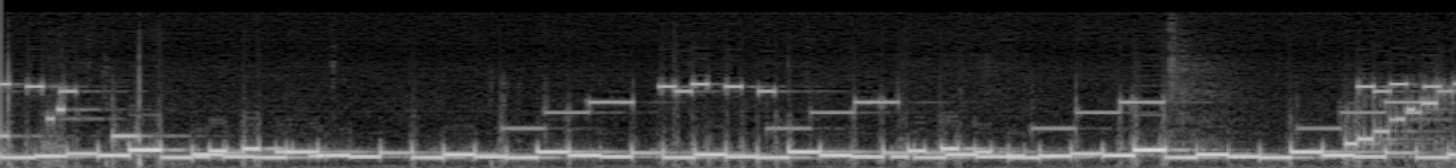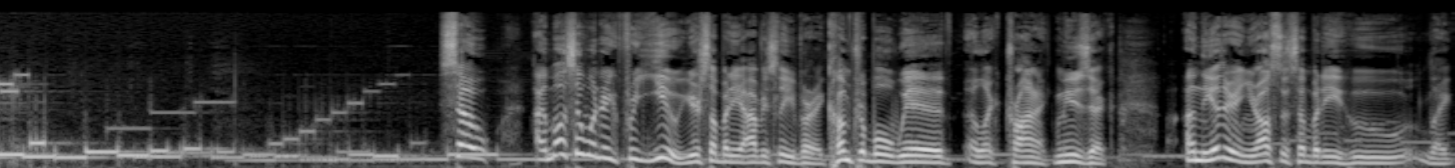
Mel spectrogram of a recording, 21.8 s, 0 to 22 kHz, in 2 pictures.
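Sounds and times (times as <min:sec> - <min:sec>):
many cell phone ringtones playing at once: 0:00.0 - 0:15.0
speech: 0:15.0 - 0:21.8.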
